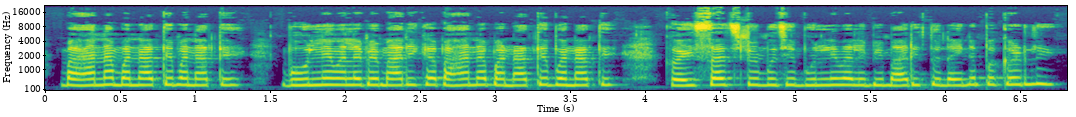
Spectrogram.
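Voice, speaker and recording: A woman's voice: high-pitched, warm tone, close to an everyday voice. A woman voicing a complaining aging woman who pretends to be forgetful in a cartoon. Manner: complaining, whiny. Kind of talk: cartoon voice acting.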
